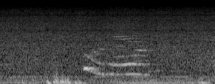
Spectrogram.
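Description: A cat meows once about a second in, a short call that falls in pitch.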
